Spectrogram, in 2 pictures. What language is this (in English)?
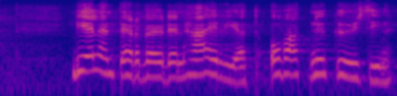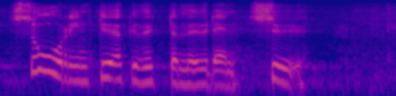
Finnish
